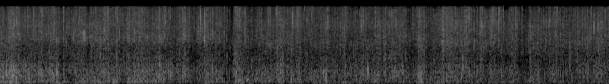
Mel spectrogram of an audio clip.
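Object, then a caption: Thin clear plastic bag. A small, thin clear plastic bag is held in both hands and crumpled and squeezed by the fingers. It makes a steady, dense crinkling that is bright and high with little low end, and faint crackles flicker throughout the whole clip.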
